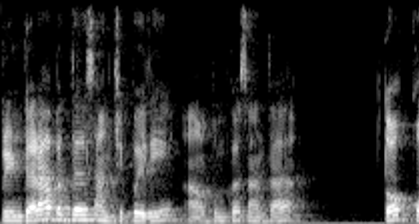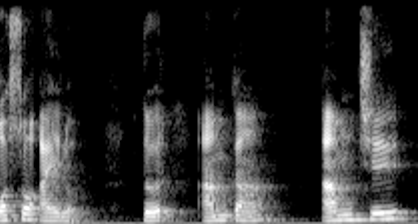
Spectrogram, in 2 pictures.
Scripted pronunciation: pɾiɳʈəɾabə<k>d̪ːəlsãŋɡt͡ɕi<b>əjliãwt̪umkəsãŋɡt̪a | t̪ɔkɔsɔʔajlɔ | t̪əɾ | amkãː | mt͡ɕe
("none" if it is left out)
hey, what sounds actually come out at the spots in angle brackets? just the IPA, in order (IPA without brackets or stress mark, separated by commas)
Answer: none, p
